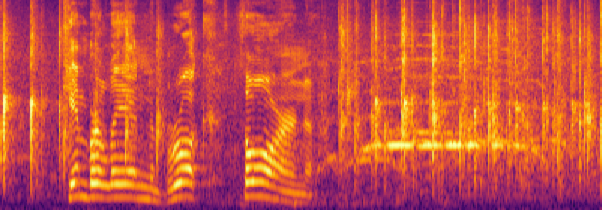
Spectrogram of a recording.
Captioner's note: audience claps and cheers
